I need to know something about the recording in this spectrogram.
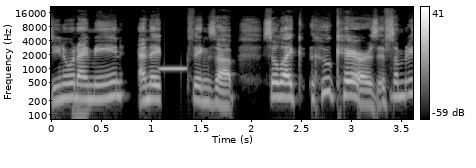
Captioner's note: beep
